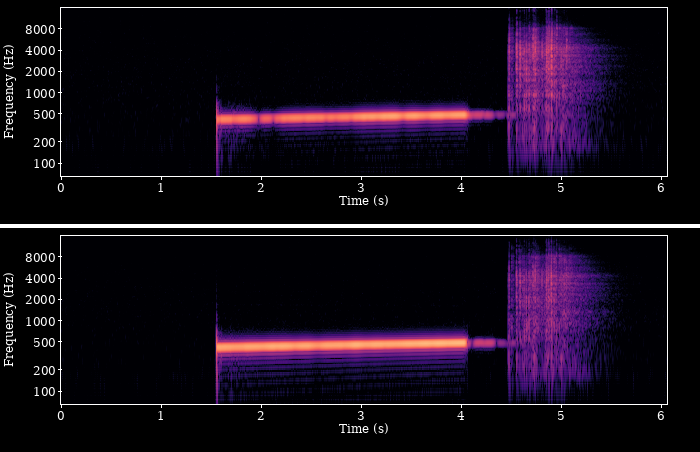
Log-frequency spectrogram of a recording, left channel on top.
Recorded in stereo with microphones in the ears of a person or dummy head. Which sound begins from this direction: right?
An alarm, at 1.6 s.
